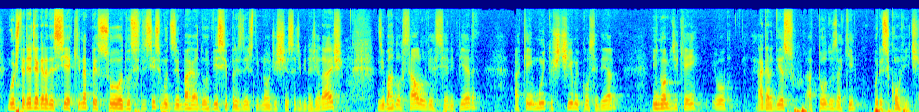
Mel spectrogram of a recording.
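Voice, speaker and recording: The voice has a dark, mellow tone and moves at a very fast pace. Its intonation stays fairly even. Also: man, fairly high pitch for a man. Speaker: legal speaker at book launch. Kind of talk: formal lecture. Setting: auditorium with audience. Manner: quiet, self-corrected; hesitant, many fillers.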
